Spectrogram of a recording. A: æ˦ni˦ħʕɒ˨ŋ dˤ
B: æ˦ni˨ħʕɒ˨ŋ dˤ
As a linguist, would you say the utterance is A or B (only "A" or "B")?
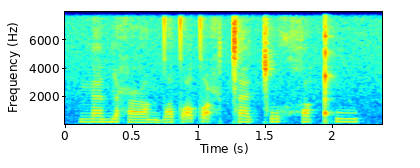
B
